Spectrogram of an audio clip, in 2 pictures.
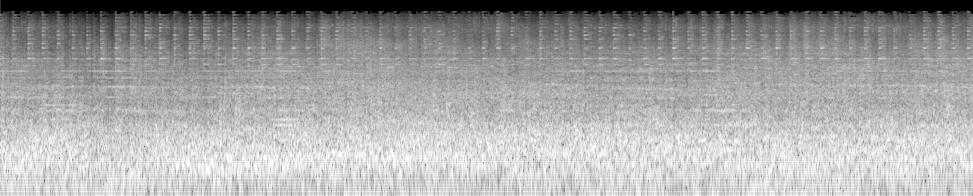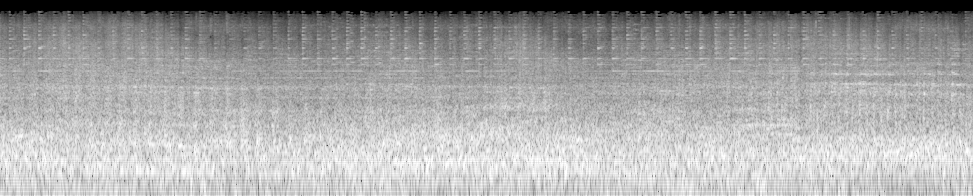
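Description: Freight train cars rolling past at close range: a loud, steady rumble and rattle of steel wheels running over the rails.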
